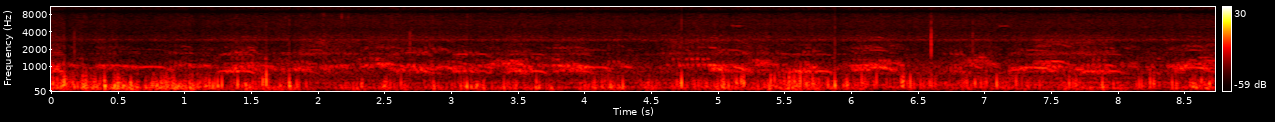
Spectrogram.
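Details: A southward-migrating flock of common cranes over Landgraaf, Netherlands, on 13 November 2022 gives overlapping, rolling trumpeted calls in a steady chorus, over a low rumble of wind or distant traffic.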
